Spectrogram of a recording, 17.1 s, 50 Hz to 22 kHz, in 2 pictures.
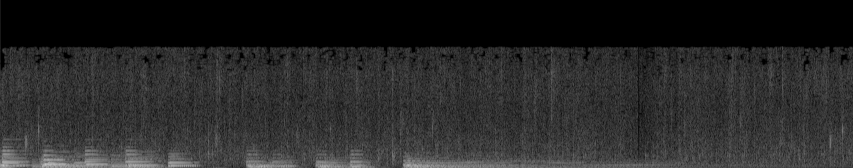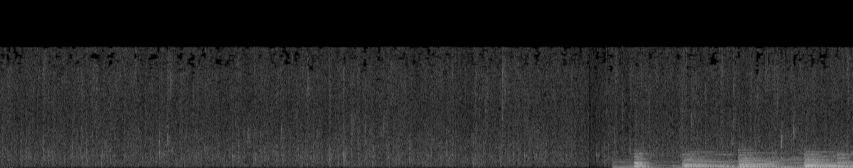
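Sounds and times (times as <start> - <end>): rain-like hiss: 0.0 - 17.0
soft background music chord: 14.7 - 17.0.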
